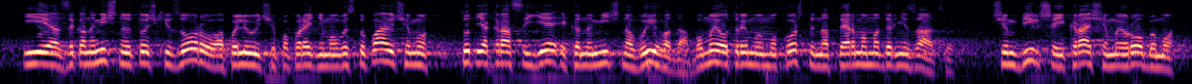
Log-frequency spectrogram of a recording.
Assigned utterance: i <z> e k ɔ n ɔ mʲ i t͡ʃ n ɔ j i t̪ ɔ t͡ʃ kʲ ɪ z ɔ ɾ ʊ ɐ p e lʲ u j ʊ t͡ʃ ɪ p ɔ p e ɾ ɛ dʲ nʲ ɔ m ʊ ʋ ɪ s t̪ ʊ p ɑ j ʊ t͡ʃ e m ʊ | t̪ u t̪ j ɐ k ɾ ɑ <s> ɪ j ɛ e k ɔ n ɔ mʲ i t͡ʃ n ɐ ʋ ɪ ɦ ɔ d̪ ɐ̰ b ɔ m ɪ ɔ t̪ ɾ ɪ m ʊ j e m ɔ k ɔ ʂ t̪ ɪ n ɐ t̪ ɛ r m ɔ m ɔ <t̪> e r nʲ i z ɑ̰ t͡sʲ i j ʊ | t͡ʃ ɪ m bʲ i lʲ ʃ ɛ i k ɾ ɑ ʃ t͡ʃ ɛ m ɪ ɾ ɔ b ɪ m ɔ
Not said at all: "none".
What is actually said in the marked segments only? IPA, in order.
z, s, d̪

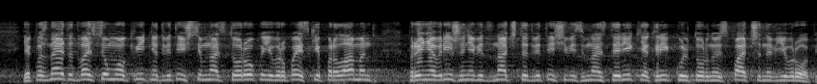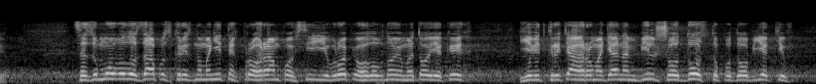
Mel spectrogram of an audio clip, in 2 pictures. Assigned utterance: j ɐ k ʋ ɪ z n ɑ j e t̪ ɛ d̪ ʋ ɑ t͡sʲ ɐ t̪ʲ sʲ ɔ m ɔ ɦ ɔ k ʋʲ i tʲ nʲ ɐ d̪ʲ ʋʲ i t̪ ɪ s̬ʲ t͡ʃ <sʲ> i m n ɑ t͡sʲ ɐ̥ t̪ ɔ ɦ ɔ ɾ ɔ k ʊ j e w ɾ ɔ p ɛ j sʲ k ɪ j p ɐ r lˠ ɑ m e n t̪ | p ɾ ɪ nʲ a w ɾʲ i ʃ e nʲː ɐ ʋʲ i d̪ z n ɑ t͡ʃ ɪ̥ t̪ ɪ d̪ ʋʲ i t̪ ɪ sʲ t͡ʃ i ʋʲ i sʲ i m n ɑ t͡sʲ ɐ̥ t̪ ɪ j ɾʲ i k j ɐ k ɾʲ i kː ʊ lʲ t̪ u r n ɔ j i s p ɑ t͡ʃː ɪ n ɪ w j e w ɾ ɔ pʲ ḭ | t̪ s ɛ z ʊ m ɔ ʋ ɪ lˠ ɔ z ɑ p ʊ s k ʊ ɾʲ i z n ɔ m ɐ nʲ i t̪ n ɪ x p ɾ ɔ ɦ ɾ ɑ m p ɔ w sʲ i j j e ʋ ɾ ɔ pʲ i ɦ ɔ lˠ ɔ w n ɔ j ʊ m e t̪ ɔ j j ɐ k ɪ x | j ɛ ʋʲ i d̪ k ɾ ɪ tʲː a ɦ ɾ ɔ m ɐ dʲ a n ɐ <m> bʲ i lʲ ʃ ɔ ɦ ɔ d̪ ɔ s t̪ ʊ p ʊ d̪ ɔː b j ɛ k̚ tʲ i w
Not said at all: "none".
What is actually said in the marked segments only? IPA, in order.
sʲ, m

